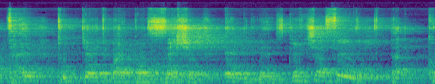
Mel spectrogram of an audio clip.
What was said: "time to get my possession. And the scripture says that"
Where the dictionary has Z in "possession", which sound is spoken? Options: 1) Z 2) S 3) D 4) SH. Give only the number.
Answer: 1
